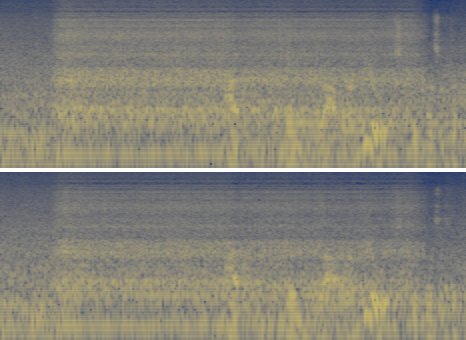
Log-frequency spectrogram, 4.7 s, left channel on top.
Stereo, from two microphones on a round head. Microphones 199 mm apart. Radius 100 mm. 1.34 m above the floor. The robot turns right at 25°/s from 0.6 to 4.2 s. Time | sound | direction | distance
2.2 | a man speaking | 65° left | 2.5 m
